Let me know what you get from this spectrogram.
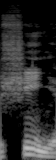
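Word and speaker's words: sídhe: Mounds which are called the shei in Irish that's spelled s d h e She this also Associates them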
